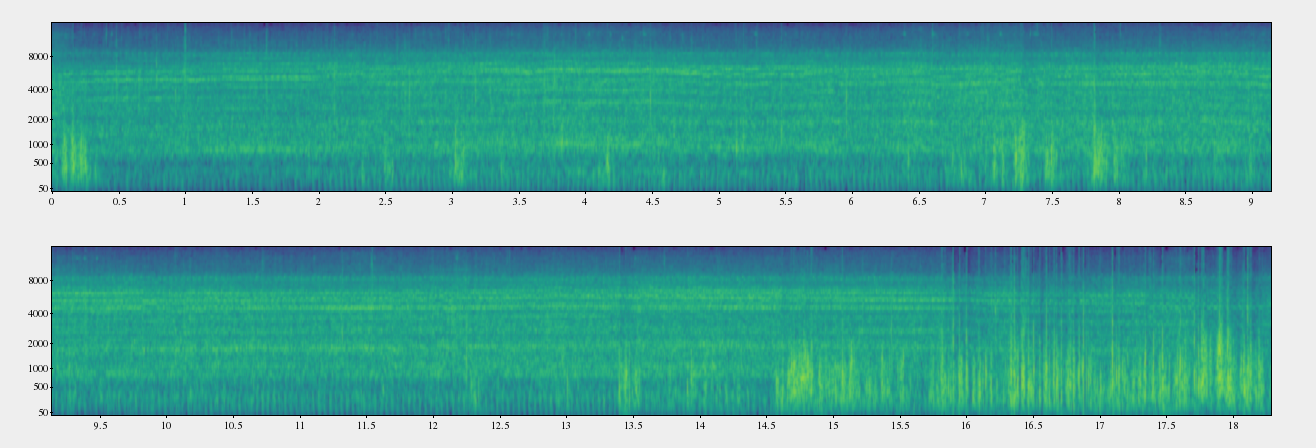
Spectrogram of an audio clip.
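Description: Motorcycle engine running as the bike rides over a rough gravel road, with several sharp knocks from bumps jolting the chest-mounted camera. From about three-quarters of the way through, louder wind buffeting on the microphone joins in.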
